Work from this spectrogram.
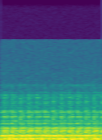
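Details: E-bike chain lubricant on a lubricant test machine, after a brief initial scraping settles: steady, even mechanical hum with a constant low tone and no knocks or grinding. Normal steady running.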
